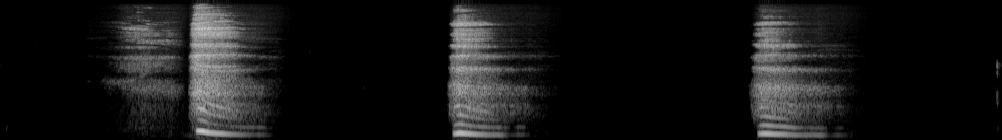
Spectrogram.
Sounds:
Sigh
